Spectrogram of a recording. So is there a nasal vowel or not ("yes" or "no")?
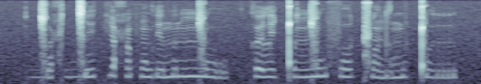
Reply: yes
